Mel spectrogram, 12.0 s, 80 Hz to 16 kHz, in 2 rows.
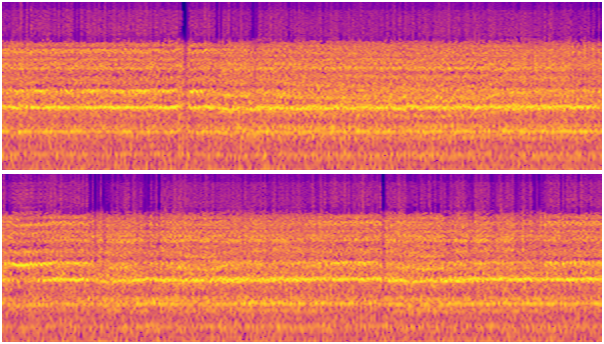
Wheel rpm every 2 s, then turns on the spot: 230, 220, 220, 220, 230, 230.
none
